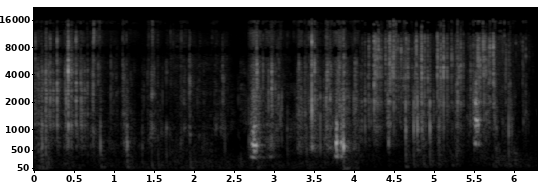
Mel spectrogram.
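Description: A dog eating dry kibble from a plastic slow-feeder bowl: irregular crunching and clicking as it chews and noses the pellets against the bowl's plastic ridges, with two louder bursts a little under halfway and about two-thirds of the way through.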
